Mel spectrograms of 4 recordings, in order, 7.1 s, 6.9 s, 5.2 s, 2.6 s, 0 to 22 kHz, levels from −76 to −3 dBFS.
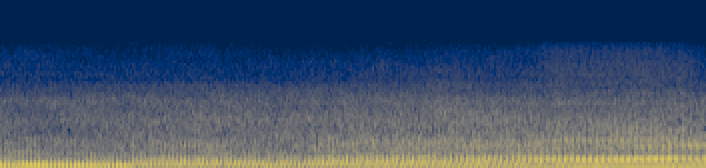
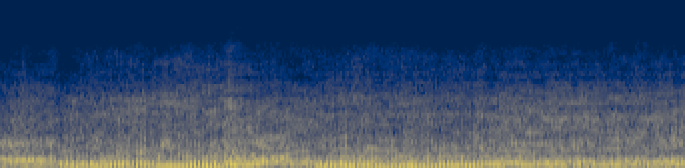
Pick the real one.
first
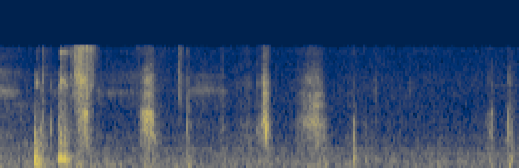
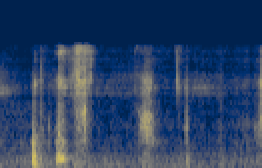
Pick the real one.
first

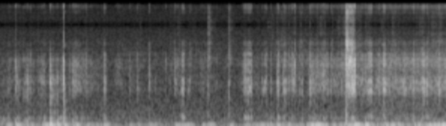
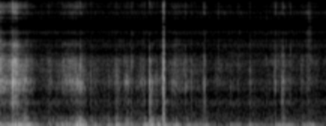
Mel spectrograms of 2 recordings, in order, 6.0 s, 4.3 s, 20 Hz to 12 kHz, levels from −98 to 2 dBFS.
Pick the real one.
first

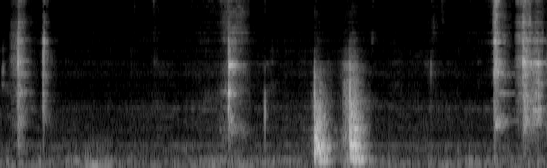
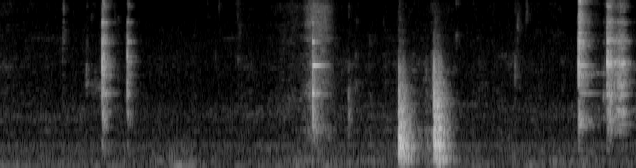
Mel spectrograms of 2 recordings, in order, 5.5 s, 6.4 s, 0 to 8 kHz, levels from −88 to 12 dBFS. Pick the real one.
second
